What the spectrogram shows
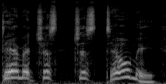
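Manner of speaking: very high, frightened, scared pleading voice. Retelling a character demanding answers: imitating Jack scared. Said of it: "and he's scared too".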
